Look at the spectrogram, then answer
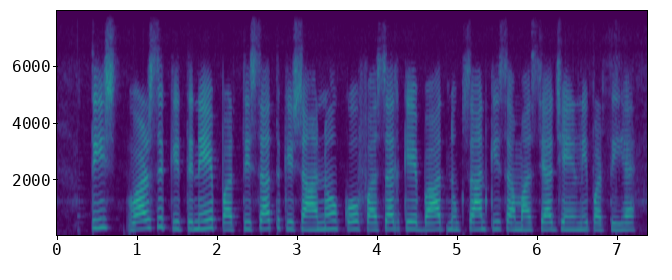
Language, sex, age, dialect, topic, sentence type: Hindi, female, 56-60, Garhwali, agriculture, statement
